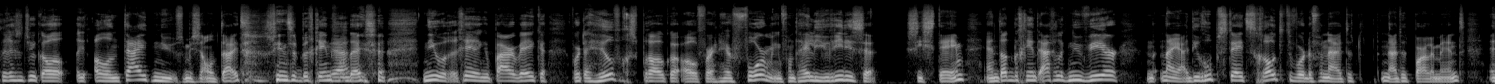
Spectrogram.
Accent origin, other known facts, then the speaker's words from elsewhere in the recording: Israel; Dat doen vanuit het standpunt dat we uit Israël komen. Dat we daar echt iets mee hebben, dat we van het land houden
